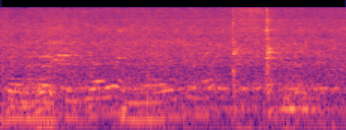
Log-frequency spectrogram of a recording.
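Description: Lard sizzling in a pan during cooking of fish pinangat: a steady, loud frying hiss throughout, with soft stirring scrapes and a voice talking faintly over it.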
